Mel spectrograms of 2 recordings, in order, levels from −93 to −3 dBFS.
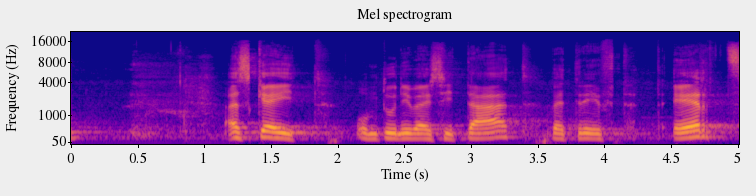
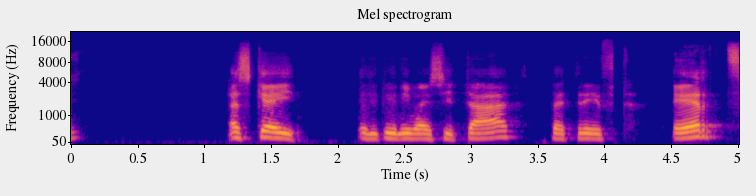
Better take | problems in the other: first | noise reduction (neural mask model DeepFilterNet 3)

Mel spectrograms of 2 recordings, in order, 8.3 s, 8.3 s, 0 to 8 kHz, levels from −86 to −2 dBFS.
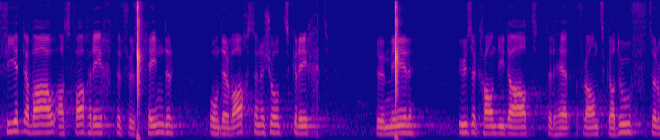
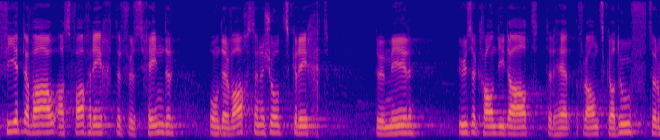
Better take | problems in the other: second | background sound (Finger snapping); 5 dB above the speech

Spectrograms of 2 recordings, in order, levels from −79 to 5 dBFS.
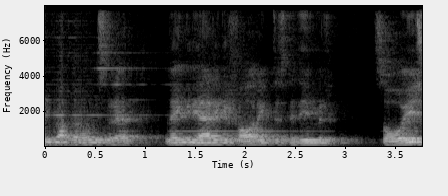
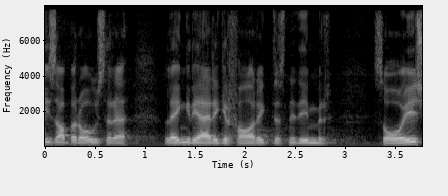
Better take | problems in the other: second | noise reduction (neural separator model SepFormer DNS4)

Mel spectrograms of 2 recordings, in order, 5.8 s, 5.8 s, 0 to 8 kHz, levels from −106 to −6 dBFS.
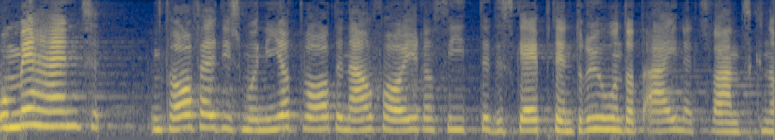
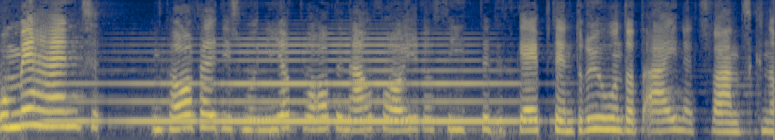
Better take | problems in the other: first | noise reduction (neural mask model RNNoise)

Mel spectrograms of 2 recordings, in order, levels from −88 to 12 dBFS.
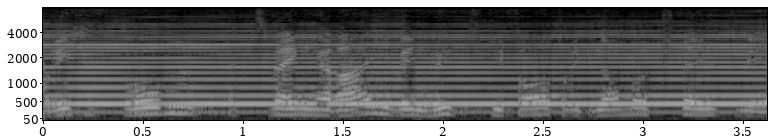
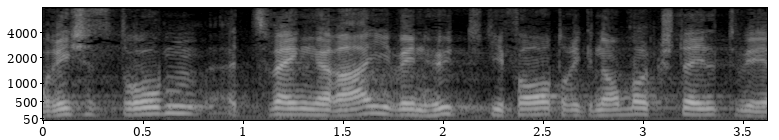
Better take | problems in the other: second | noise reduction (neural mask model RNNoise)

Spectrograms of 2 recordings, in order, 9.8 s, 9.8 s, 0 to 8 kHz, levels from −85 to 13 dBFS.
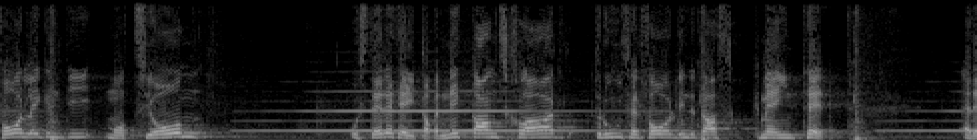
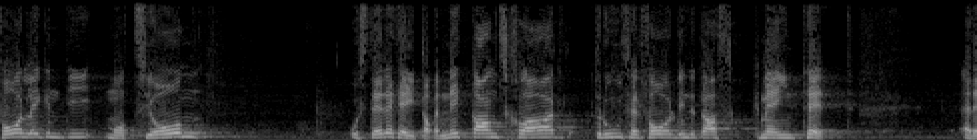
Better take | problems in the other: second | background sound (Microwave oven + Wind instrument, woodwind instrument); 12 dB below the speech

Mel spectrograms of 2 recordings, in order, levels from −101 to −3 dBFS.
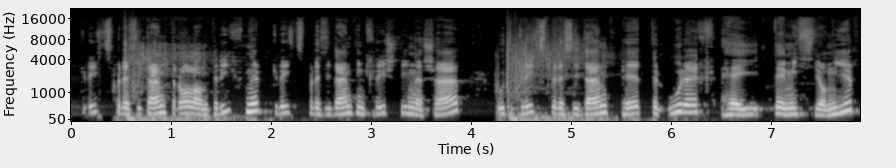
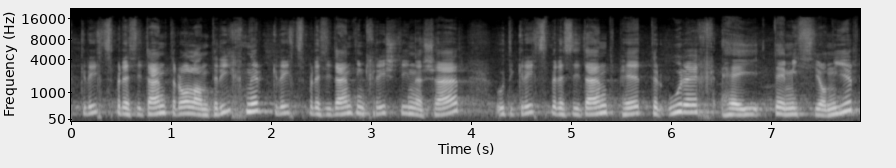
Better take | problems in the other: second | noise reduction (classical method spectral subtraction)

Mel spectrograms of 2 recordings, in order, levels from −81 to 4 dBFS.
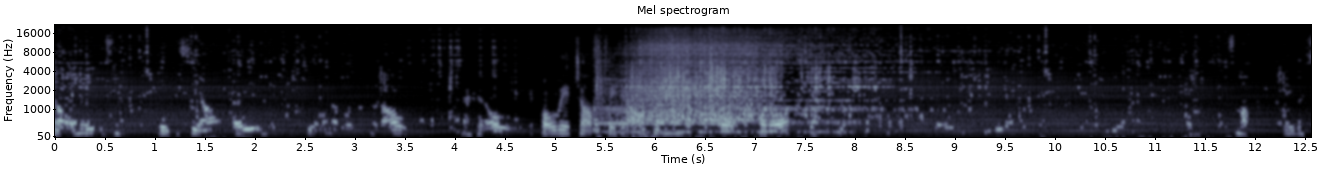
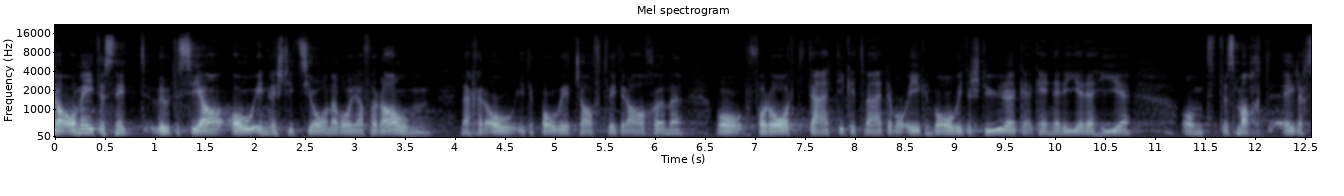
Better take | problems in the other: second | noise reduction (classical method spectral subtraction)

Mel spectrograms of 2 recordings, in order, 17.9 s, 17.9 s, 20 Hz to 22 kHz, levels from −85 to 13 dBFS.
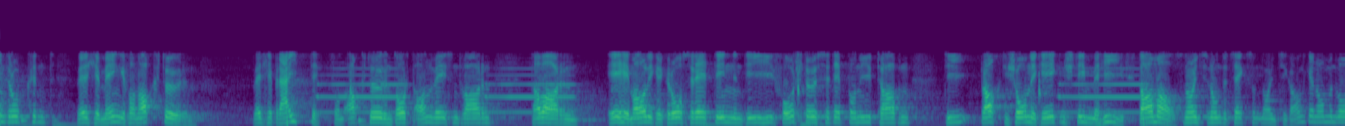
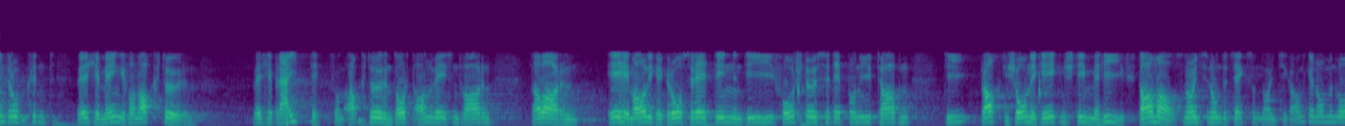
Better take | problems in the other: second | background sound (Wind instrument, woodwind instrument); 14 dB below the speech

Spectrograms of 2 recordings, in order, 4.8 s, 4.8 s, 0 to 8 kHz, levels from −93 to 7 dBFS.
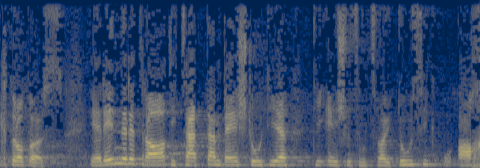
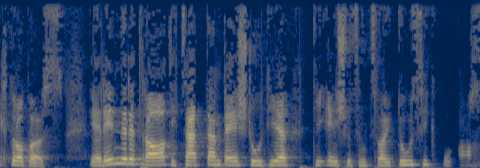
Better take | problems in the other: first | noise reduction (neural mask model DeepFilterNet 3)

